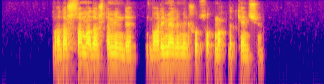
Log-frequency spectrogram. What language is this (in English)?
Tatar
